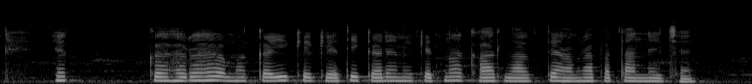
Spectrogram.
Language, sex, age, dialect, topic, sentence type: Maithili, male, 18-24, Angika, agriculture, question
